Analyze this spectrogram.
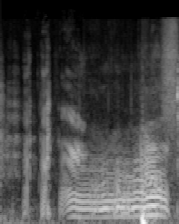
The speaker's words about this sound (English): We are in our parents' apartment. Yep. Off the plaza, and the dogs are just going at it because that's what happens when we start to podcast.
